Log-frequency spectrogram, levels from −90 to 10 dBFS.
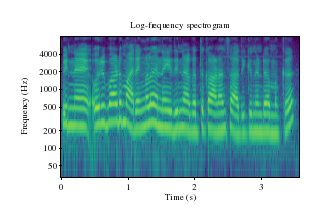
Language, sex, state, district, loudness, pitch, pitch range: Malayalam, female, Kerala, Kollam, -13 LUFS, 220 Hz, 195-245 Hz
